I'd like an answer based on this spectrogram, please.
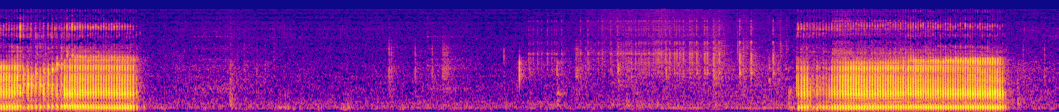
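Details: Male English bulldog snoring loudly in his sleep: a harsh rattling snore opens, then about six seconds of quiet with faint clicks, then another long, rough, pulsing snore lasting about two seconds.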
